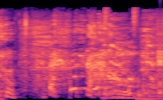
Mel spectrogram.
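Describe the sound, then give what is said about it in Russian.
A man choking and coughing after something goes down the wrong way: a few harsh, raspy bursts in quick succession, fairly loud, with no words spoken. “Это я поперхнулся.”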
